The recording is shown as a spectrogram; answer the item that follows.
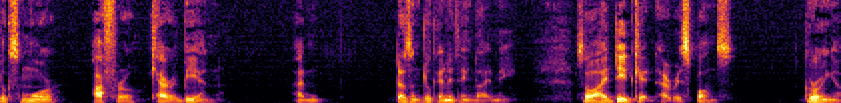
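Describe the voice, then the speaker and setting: With a strong Jamaican accent, a man speaks at a fairly slow pace, his fairly low pitch carrying a dark, mellow tone and ordinary pitch variation. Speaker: interviewee. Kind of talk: interview.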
